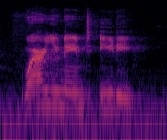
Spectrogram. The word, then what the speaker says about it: EDI: inquiry yeah your name why are you named edie edie genetic pronunciation of edi that is an acronym for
